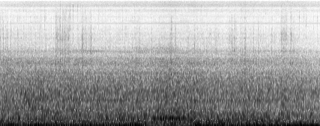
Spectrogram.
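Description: A car driving at speed, heard from inside the cabin: a steady low engine and road-noise drone. Its pitch drops slightly about halfway through.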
